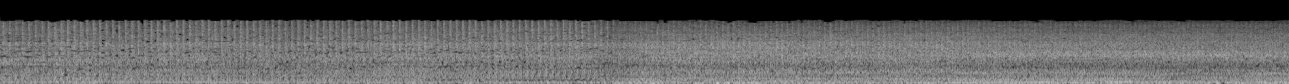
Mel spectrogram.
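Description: Air-over-hydraulic cab-tilt pump on an Oshkosh HT tractor running steadily with a rapid, even pulsing as it raises the truck's cab.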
